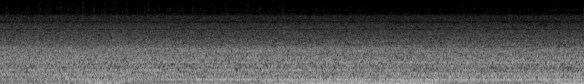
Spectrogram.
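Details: 2002 GMC Envoy, previously loud with a jet-like cooling fan and code P0495 from a failed fan clutch, after the fan clutch is replaced. A steady, even engine hum with a soft fan whoosh and a faint constant tone, no roaring rush; the fan sounds normal.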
